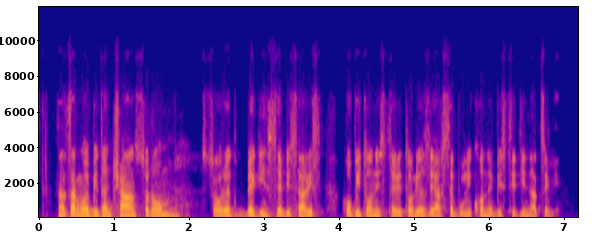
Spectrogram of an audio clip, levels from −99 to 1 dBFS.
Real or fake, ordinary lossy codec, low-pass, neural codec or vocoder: real; Opus, 32 kbps; 7.2 kHz; none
